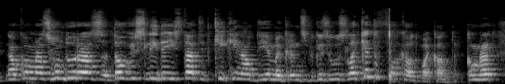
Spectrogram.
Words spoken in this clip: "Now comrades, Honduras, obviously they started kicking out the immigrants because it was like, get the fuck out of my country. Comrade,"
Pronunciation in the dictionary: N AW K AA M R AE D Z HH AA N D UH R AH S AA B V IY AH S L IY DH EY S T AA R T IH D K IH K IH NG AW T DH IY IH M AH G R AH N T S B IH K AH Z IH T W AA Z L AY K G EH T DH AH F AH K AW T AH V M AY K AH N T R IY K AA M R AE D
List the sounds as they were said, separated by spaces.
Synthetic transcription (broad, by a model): N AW K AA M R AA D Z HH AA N D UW R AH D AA V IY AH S L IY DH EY S T AA R T IH D K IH K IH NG AW T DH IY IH M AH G R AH N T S B IH K AH Z IH T W AA Z L AY K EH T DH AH F AH K AW T M AY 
